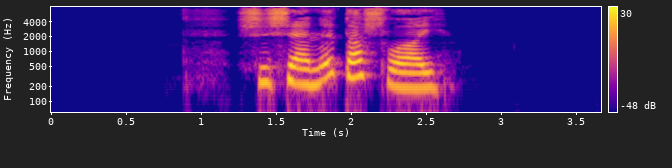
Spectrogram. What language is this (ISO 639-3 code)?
bak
